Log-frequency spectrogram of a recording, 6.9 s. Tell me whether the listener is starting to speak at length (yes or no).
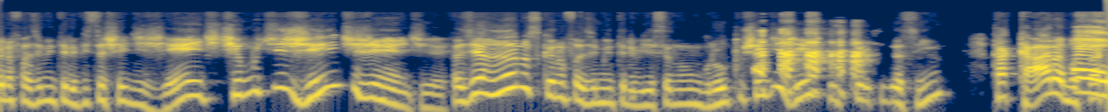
yes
